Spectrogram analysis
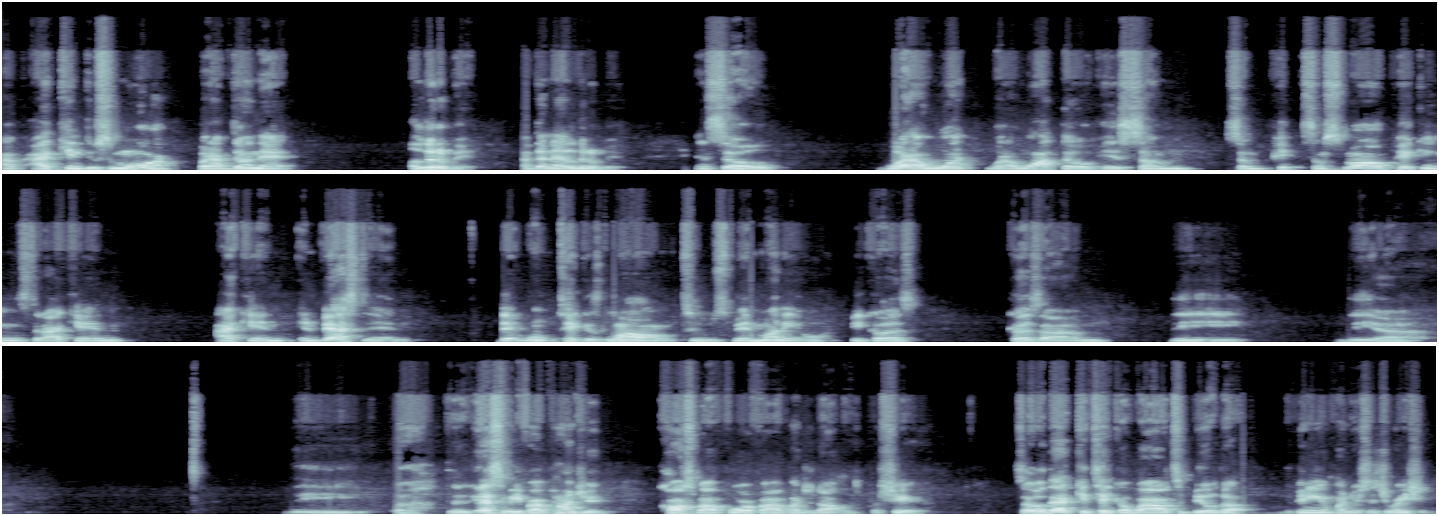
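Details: Aphasia after stroke in an adult male stroke survivor speaking live, with word-finding difficulty.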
